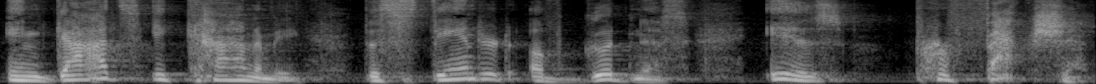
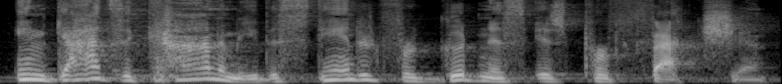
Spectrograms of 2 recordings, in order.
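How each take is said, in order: First: In God's economy said slowly, each word weighted so people can write it; slow for note-taking. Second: Said in the usual way. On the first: Shown as a demonstration. Preacher repeats the phrase slowly for note-takers. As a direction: dictate it word by word. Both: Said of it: "Please write that phrase down".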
